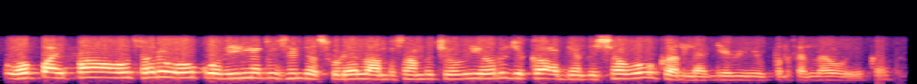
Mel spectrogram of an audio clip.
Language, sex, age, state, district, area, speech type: Dogri, male, 30-45, Jammu and Kashmir, Reasi, urban, conversation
